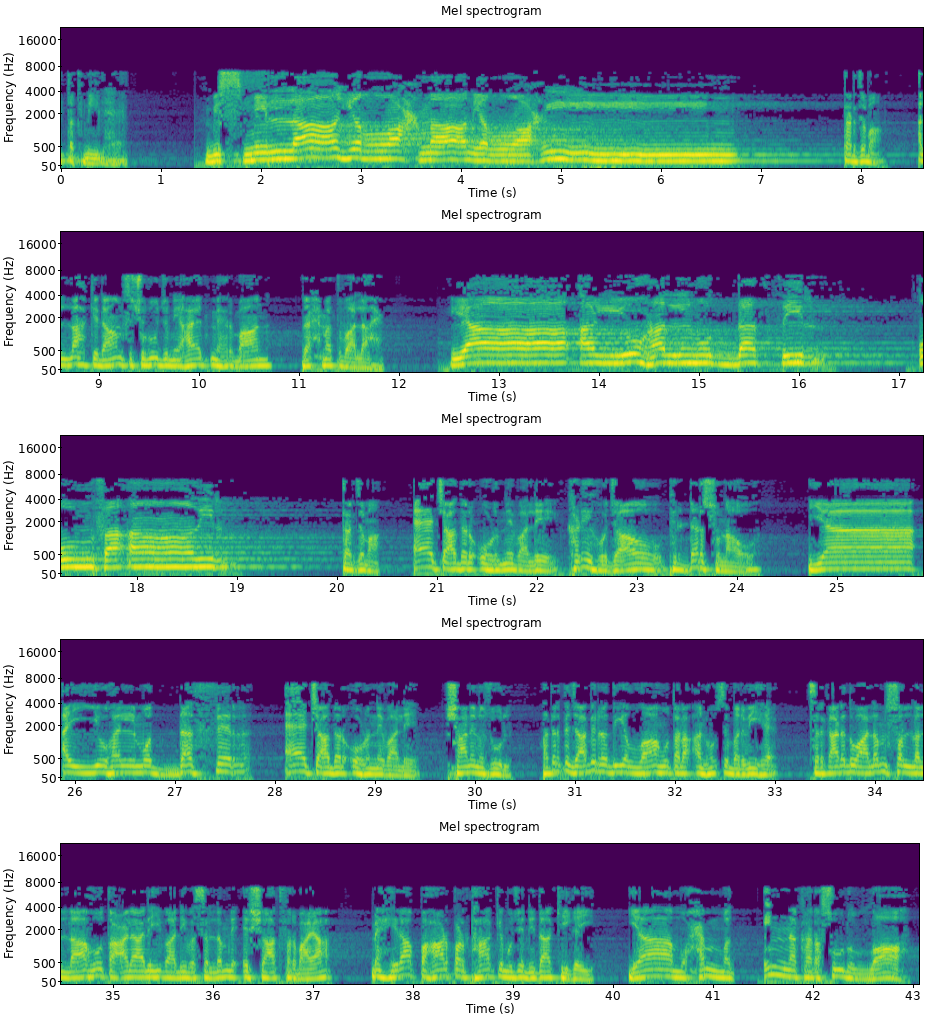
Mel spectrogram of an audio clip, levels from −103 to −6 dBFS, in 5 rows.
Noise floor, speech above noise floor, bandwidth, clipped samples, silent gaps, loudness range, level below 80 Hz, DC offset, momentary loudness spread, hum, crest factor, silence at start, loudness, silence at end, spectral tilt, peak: -57 dBFS; 43 dB; 7.4 kHz; under 0.1%; none; 7 LU; -40 dBFS; under 0.1%; 12 LU; none; 14 dB; 0 s; -15 LUFS; 0.1 s; -5.5 dB/octave; 0 dBFS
